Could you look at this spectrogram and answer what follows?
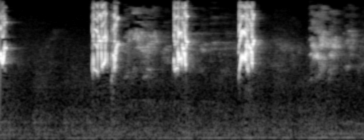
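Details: Lovebird pair in a cage, one albino with red eyes and one euwing green opaline, young and never bred; loud harsh chirps in separate bursts about every half second to second, with soft twitters between.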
